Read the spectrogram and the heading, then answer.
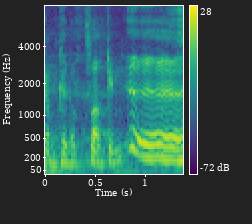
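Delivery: plain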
